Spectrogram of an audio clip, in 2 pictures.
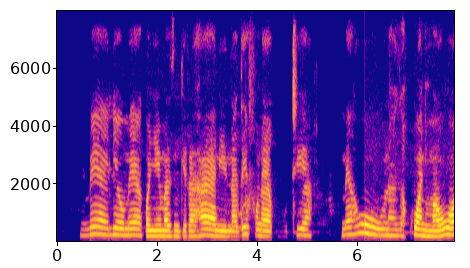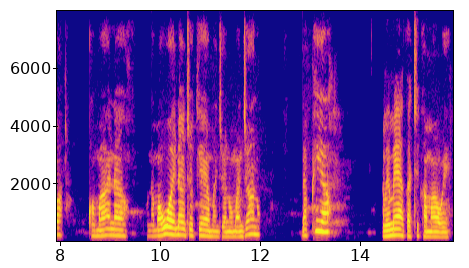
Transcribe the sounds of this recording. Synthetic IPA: mimɛailijɔmɛakwɛɲɛmaziŋɡiɾaɦajaninaðifunajak̚uvutʰia | mɛahuːnawɛzakuwanimaua | kwamaːna | kunamauainajɔtɔkɛajamand͡ʒanɔmand͡ʒanɔ | napia | mɛmɛakatikamawɛ

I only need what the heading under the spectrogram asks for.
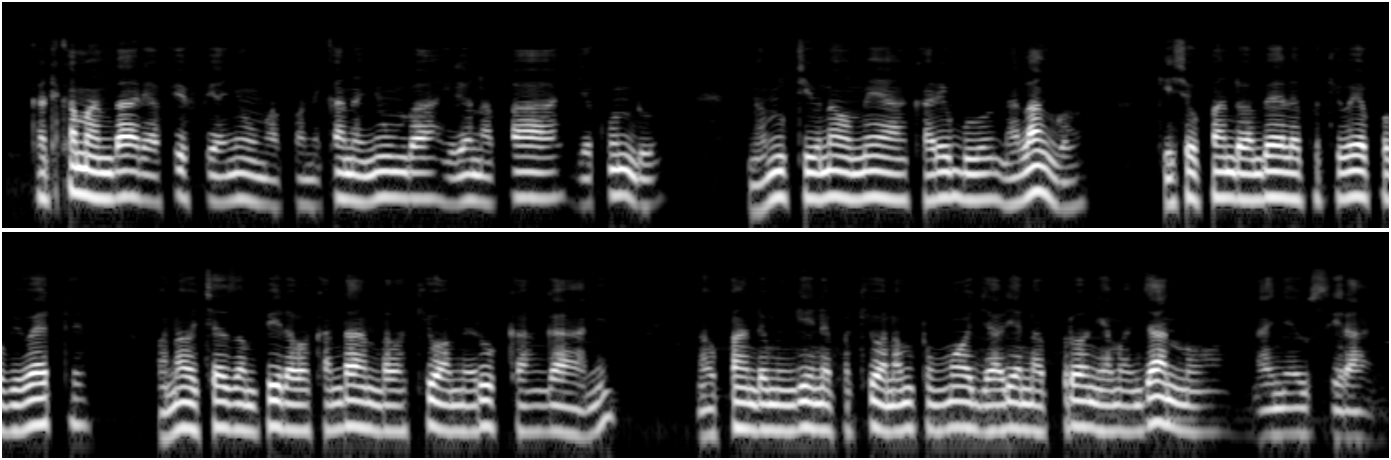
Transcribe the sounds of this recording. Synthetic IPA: kati̥kamanðaɾijafifujaɲumapaɔnɛkanaɲumbailijɔnapaːʄɛkundu | nam̩tiunaɔmɛakaɾiɓunalaŋɡɔ | kiʃaupandɛwambɛlɛpakiwɛpɔviwɛtɛ | wanaɔt͡ʃɛzam̩piɾawakandandawakiwamɛɾukaŋɡani | naupandɛmwiŋɡinɛpakiwanam̩tum̩mɔʄaːliɛnapɾɔnijamaɲd͡ʒanɔ | naɛɲɛusiɾaɲi

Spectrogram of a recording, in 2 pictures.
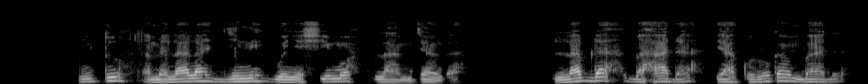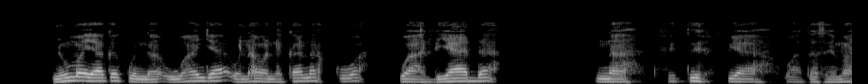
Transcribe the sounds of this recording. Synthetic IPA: m̩tuamɛlalaʄinikwɛɲɛʃimɔlam̩d͡ʒaŋɡa | laɓ̚ɗaɓahaɗa | jakuɾukam̩bali | ɲumajakɛkunauwaɲd͡ʒaunaɔɔnɛkanakuwa | waɾiaɗa | nafitifjawatasɛma

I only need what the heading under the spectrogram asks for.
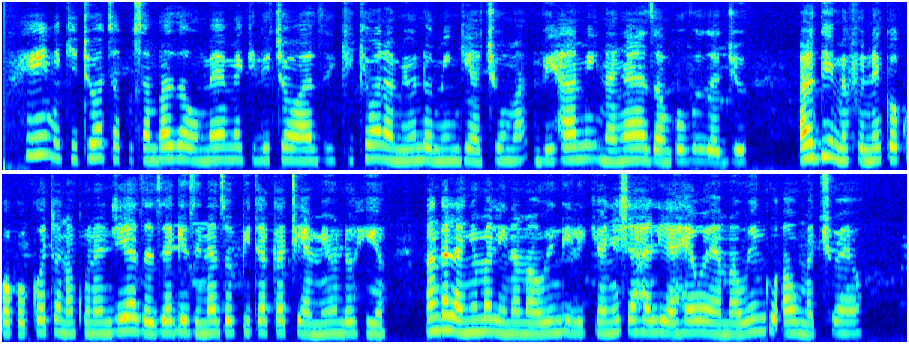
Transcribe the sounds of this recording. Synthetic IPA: hiːnikituɔt͡ʃakusambazaumɛmɛkilit͡ʃɔwazikikiwanamiundɔmiŋɡijat͡ʃumavihaminaɲajazaŋɡuvuzaʄuː | aɾðiːmɛfunikwakwakɔkɔtɔnakunand͡ʒiazazɛɠɛzinazɔpitakatijamiundɔhijɔ | aŋɡalaɲumalinamawiŋɡulikiɔɲɛʃaɦalijaɦɛwajamawiŋɡuʔaumat͡ʃwɛɔ

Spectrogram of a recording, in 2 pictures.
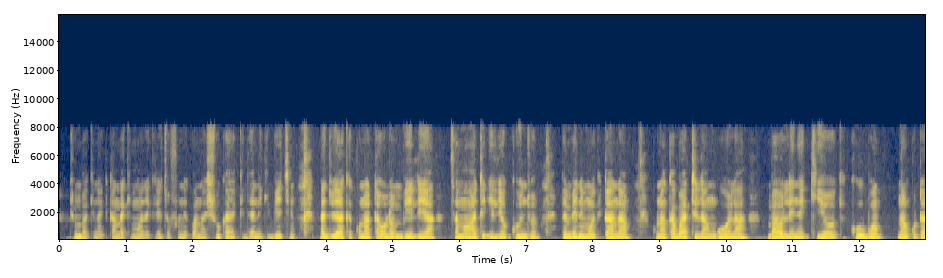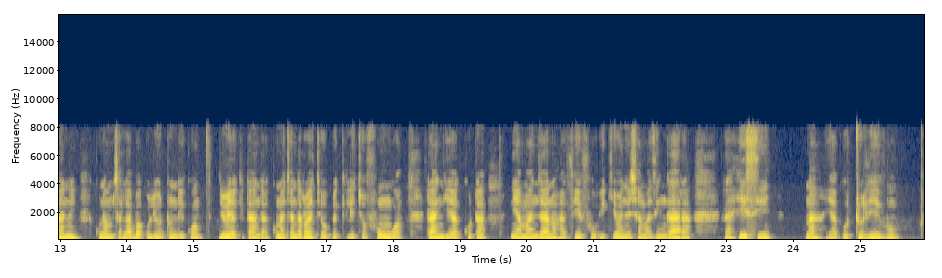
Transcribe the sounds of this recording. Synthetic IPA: t͡ʃumbakinaki̥tandakimɔʄakilit͡ʃɔfunikwanaʃukajakiʄanikiɓit͡ʃinaʄuːjakɛkunataulɔmbilijasamawatiʔilijɔkuɲd͡ʒwapɛmbɛnimwaki̥tandakunakaɓatilaŋɡuɔlambaɔlɛɲɛkʰiɔɔki̥kuɓwa | naukutanikunam̩salaɓaʔuliɔtundikwaʄuːjaki̥tandakunat͡ʃandaɾɔɛt͡ʃɛupɛkilit͡ʃɔfuŋɡwaɾaŋɡijakutanijamand͡ʒanɔɦafifuʔikiɔɲɛʃamaziŋɡaɾaɾahisi | najaʔutulivu

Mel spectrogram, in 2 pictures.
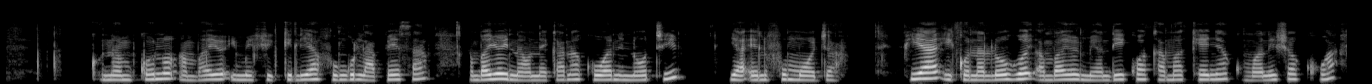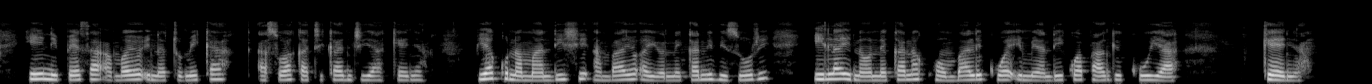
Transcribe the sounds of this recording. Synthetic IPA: kunam̩kɔnɔʔambajɔʔimɛʃikiliafuŋɡulapɛsaː | mbajɔinaɔnɛkanakuwaninɔtʰi | jaʔɛlfumɔʄa | pʰiaikɔnalɔɠɔambajɔimɛandikwakamakɛɲakumaniʃakʰuwa | hiːnipɛsaʔambajɔʔinatumika | aswakatikaɲ̩d͡ʒijakɛɲa | piakunamaːndiʃiʔambajɔhaiɔnɛkanivizuɾi | ilainaɔnɛkanakwaumbalikuwaʔimɛandikwapaŋɡikʰuːja | kɛɲa

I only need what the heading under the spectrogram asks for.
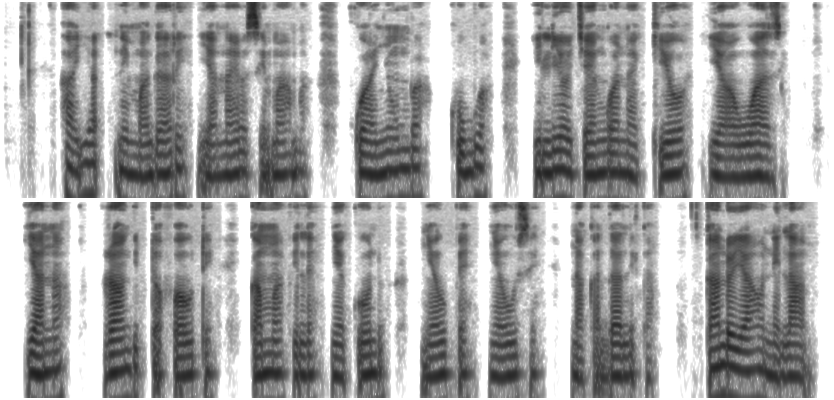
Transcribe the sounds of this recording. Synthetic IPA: haja | nimaɠaɾija̰najɔsḭmama | kwaɲumba | kʰuɓwa | ilijɔt͡ʃɛŋɡwanakʰiɔ | jauwazi | jana | ɾaŋɡitɔ̰fauti | kamavilɛɲɛkundu | ɲɛupɛ | ɲɛusi | naka̰ðalika | kandɔjaɔnilami

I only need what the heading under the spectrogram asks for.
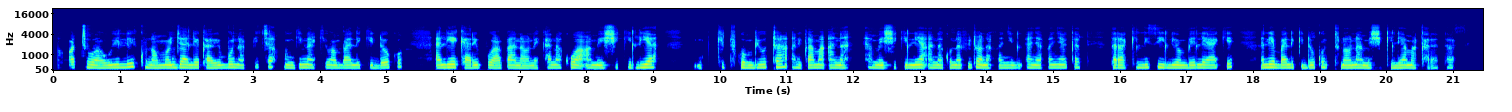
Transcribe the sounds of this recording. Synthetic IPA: watuwawilikunamɔʄaːliɛkaɾiɓunapit͡ʃamwiŋɡinɛakʰiwambalikiɗɔɡ̥ɔ | aliɛkaɾibuhapaːnaɔnɛkʰanakuwaʔamɛiʃikilia | kitu̥kɔmbjutanikamaʔanaː | mɛiʃikiliaʔanakunavituanaaɲafaɲaka | taɾakilisiːlijɔmbɛlɛjakʰɛ | aliɛmbalikiɗɔɡ̥ɔtunaɔnaːmɛʃi̥kiliamakaɾatasi̥

